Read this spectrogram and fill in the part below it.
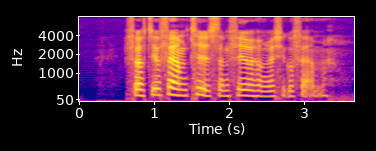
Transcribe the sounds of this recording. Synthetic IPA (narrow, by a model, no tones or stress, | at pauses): fœʈɪʊfɛmːt̪ʰʉ̟ːsənfyːɾaɦɵnd̪ɾaɕʉ̟ːɡʊfɛ̰mː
